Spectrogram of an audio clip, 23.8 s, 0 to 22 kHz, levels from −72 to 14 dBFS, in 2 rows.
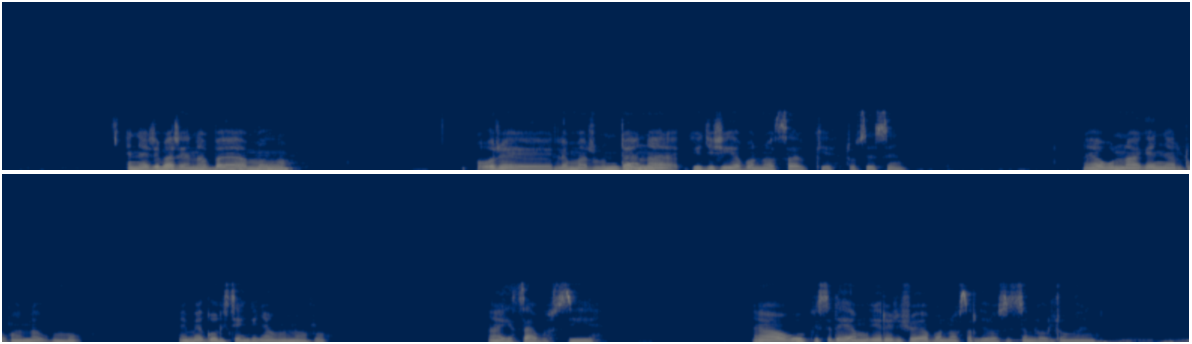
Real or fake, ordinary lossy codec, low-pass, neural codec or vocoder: real; none; none; none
